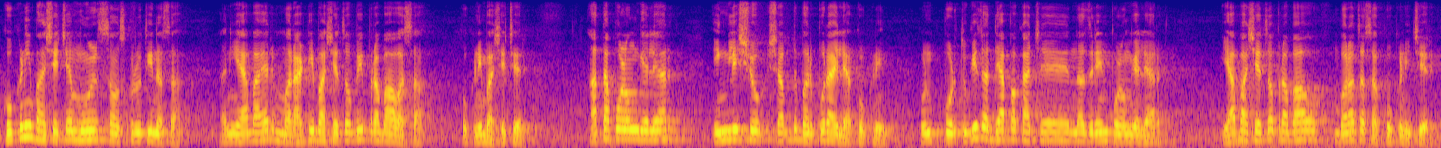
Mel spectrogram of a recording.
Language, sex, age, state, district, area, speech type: Goan Konkani, male, 30-45, Goa, Tiswadi, rural, spontaneous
